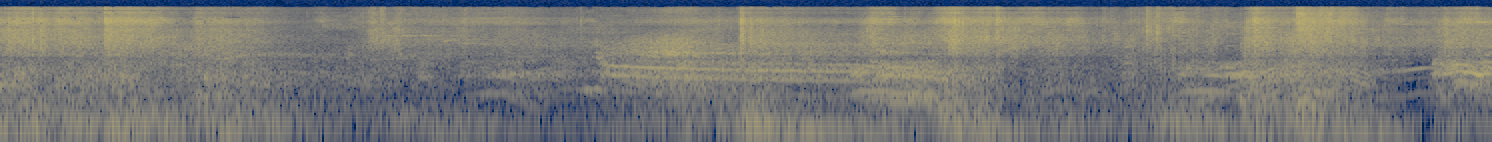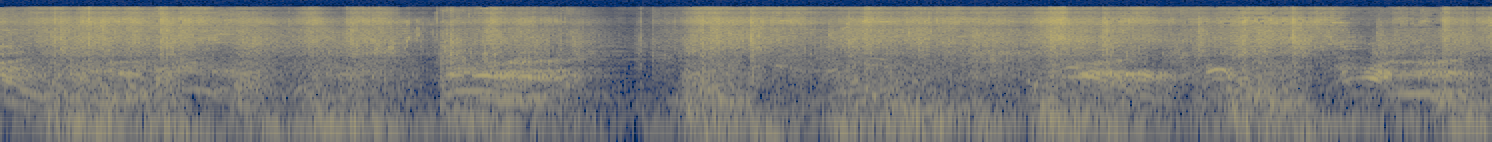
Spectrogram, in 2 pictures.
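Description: Weapons clash and thud in quick strikes.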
